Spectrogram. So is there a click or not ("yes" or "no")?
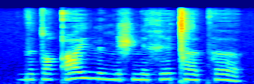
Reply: yes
